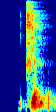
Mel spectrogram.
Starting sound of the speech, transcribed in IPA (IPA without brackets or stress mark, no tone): t͡ɕ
